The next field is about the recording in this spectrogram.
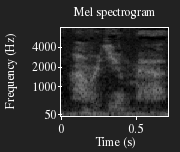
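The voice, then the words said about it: Talking low and quietly. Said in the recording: “Why am I talking so low? ... Because you don't want to wake the neighbors.”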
